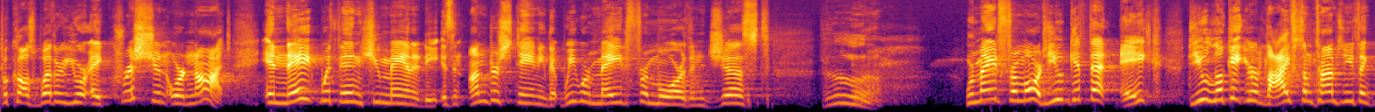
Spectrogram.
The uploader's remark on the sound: Sunday Gathering Audio From Restoration Church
